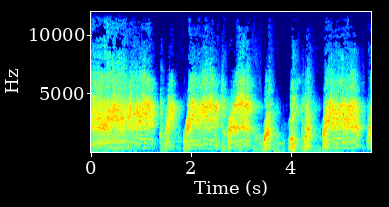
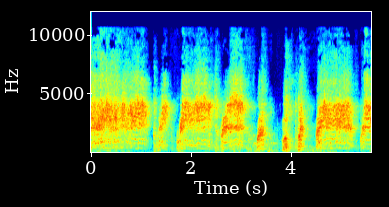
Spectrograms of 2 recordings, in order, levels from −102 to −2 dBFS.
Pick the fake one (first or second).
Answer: second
